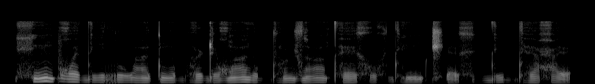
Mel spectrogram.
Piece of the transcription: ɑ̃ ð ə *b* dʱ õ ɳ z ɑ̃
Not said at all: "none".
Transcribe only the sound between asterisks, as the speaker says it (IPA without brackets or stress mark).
b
